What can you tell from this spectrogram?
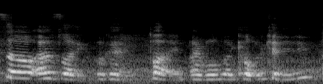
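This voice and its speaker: A woman's voice: fairly high pitch, brisk, a little hiss or hum. A young woman from Malaysia chatting casually as a vlogger, laughing often and saying "like" a lot. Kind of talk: casual chat. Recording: roomy sound from a distant mic, slightly dull.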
